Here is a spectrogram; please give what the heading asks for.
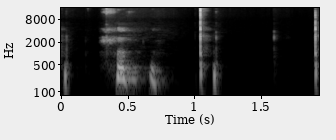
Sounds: Laughter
